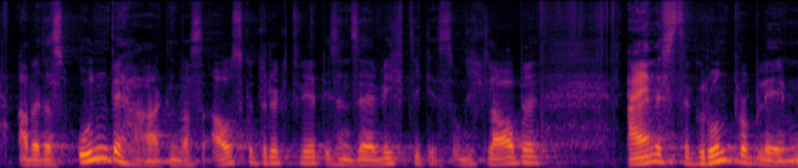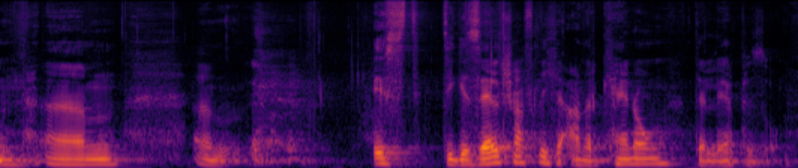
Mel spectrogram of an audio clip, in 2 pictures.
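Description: At a moderate pace, a man speaks in a fairly low, dark, mellow voice with lively intonation and long, frequent pauses. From Switzerland, Bernese Oberland; Switzerland. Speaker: education professor; guest. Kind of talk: public talk on stage. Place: hall. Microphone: headset.

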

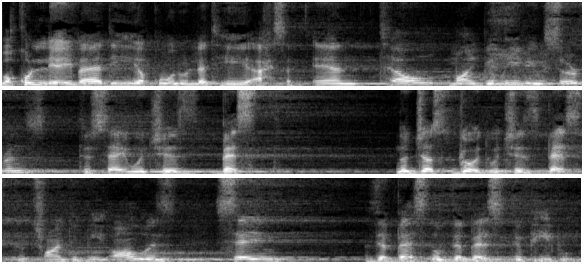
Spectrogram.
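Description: A man speaks at a fairly slow pace with ordinary pitch variation. Faint music sits in the background. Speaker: imam. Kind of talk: sermon. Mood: calm, gentle. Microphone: headset.

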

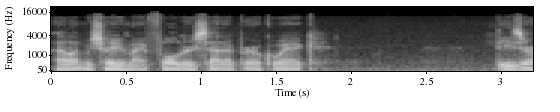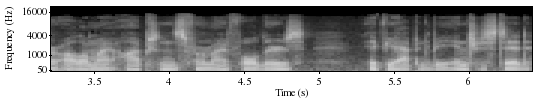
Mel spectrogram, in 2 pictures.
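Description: The man's very deep, low voice races at a very fast pace in a monotone, flat intonation, broken by long, frequent pauses. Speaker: tech YouTuber. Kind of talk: tutorial.

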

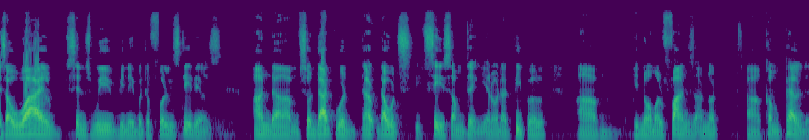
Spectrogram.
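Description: In a Trinidadian accent, a man talks at a fairly slow pace and a fairly low pitch with monotone, flat intonation, and the sound is dry with no echo against a quiet background. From Trinidad and Tobago. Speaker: national football coach. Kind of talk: interview. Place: studio. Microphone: lapel.

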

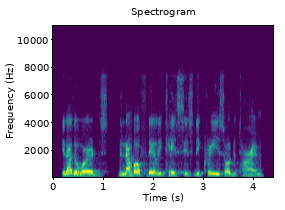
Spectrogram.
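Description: A nasal man's voice at a medium pitch, fairly slow, with ordinary pitch variation

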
